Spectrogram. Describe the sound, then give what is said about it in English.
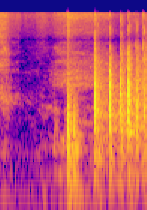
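Dice are rolled across a tabletop for a damage roll in a tabletop role-playing game: a soft tumble, then a quick run of sharp clicks that bounce and settle over about a second, with no talking. “Please roll damage.”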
